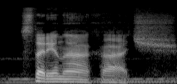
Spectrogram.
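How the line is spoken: Sighing. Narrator (Russian): вздохнул Чарн

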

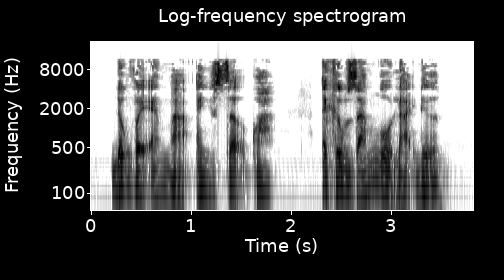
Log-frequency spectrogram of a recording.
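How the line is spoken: Trembling, frightened. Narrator (Vietnamese): Nhật miệng run rẩy, gã nói

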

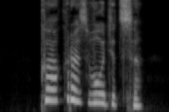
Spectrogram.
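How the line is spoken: Squeaky high voice. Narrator (Russian): запищала Шинар

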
